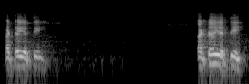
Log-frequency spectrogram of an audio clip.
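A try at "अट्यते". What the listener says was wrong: Atyate. Atyate. Hrisva. Okay. Atyate. Hrisva in the sense there is no akara there.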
